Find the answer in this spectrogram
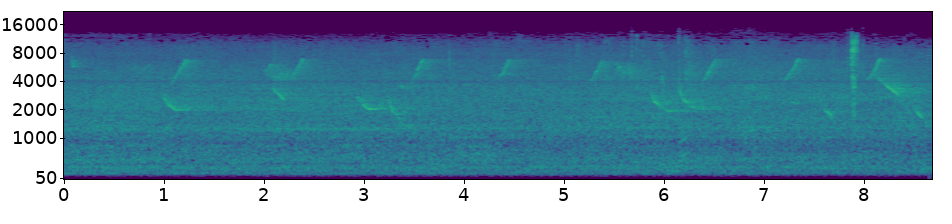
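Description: Steady outdoor background hiss with a bird calling over it in short high chirps, each one sweeping quickly up or down in pitch, about one or two a second. There is a single sharp click near the end.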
